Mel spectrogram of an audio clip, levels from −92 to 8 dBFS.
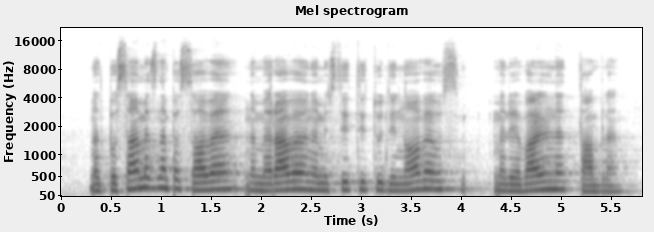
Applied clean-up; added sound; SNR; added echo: none; none; none; none.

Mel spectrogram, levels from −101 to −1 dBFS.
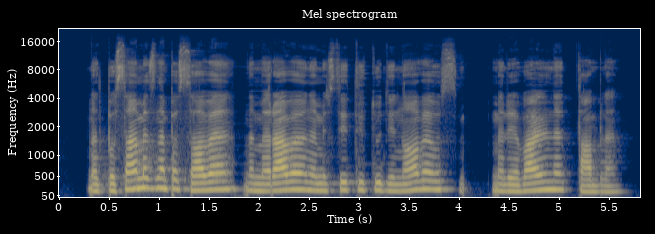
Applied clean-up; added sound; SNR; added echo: neural mask model DeepFilterNet 3.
